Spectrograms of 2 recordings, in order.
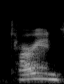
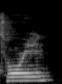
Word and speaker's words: Taurean: are thanks jeff um tyrion from rice university would you and mike and tell me if i pronounced that right if i didn't i apologize okay it's uh taurean okay so if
